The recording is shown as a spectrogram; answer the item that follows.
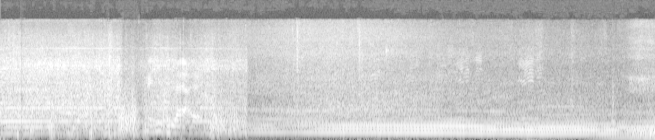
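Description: Ford Fiesta RS WRC rally car: loud in-cabin engine and road noise while driving, then, after a sudden change about two and a half seconds in, a steady engine hum from the car sitting stopped and idling.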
